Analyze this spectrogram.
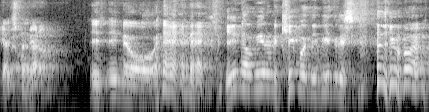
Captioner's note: laughter; laughter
